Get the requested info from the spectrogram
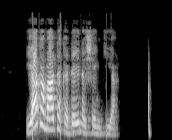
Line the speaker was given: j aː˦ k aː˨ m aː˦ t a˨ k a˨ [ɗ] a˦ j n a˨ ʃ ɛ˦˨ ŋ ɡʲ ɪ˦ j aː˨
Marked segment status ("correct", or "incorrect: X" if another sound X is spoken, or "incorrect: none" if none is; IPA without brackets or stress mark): incorrect: d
